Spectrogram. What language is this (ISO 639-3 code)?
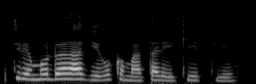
kik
